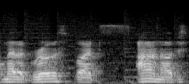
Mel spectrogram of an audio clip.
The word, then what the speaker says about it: Metagross: the way I realized I mispronounced the name it's supposed to be called Metagross but I don't know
